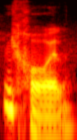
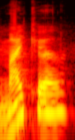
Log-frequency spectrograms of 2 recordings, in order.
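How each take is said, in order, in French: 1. Le nom est prononcé avec une prononciation yiddish. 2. Le nom est prononcé avec une prononciation anglaise. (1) "en yiddish Michael" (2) "en anglais Michael"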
